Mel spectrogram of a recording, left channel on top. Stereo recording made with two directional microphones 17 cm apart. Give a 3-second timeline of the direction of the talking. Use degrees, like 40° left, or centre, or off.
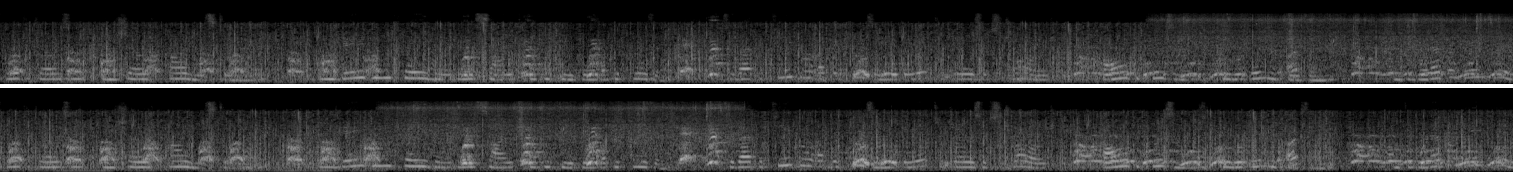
10° left, centre, 20° right, 10° right, 20° left.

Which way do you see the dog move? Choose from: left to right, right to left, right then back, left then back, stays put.
stays put.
